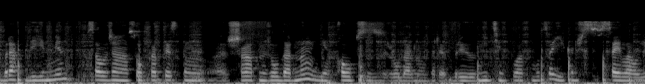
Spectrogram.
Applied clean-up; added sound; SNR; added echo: none; Writing; 3 dB; none.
